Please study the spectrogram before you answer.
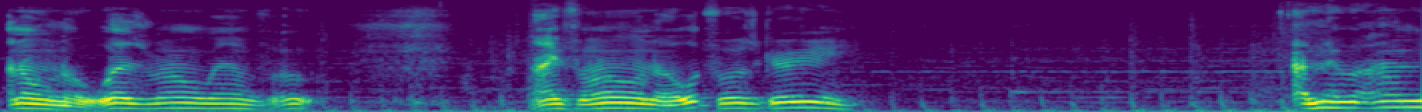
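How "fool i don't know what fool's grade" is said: normal talking voice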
